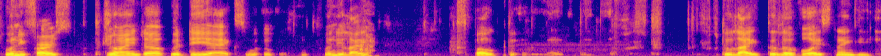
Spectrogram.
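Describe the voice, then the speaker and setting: A man in his late twenties who rambles in a casual chat, stumbling over his words and swearing freely. His voice stays flat and even. The sound is dry and close. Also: mid-range voice, slow pace, pauses often, no echo. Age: 20s. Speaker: podcast co-host.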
